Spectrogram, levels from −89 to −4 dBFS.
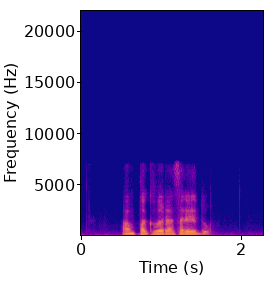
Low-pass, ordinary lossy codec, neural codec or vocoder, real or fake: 7.2 kHz; none; codec, 16 kHz, 1 kbps, FreqCodec, smaller model; fake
